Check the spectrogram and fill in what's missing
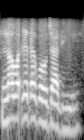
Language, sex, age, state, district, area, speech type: Hindi, male, 18-30, Uttar Pradesh, Jaunpur, urban, conversation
